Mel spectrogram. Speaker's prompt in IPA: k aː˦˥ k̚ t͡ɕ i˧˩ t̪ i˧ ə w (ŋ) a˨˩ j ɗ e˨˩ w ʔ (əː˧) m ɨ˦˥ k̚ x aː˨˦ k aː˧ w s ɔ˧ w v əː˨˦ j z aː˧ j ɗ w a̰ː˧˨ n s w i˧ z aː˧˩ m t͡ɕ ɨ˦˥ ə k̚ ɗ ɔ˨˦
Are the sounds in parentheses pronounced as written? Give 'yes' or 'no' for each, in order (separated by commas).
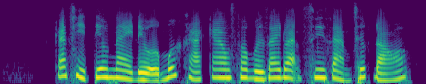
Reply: no, no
